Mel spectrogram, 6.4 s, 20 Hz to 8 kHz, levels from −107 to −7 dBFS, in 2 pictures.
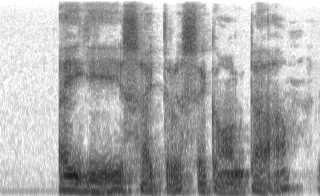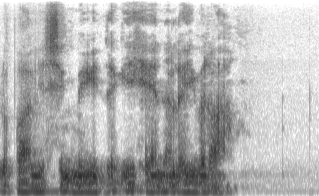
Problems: none marked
